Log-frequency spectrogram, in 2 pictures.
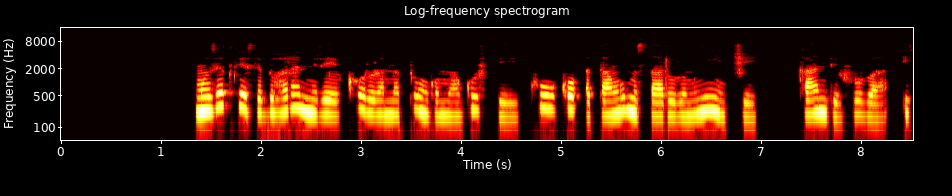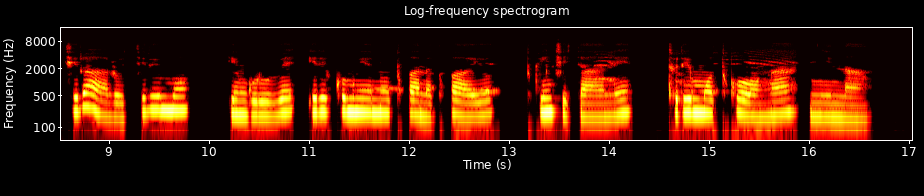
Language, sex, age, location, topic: Kinyarwanda, female, 18-24, Huye, agriculture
